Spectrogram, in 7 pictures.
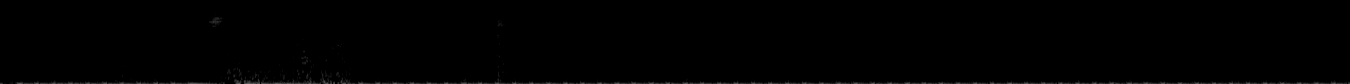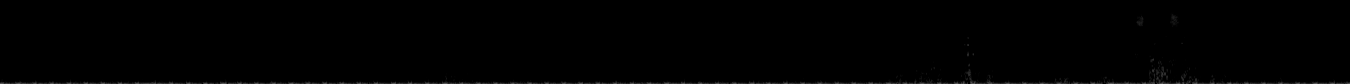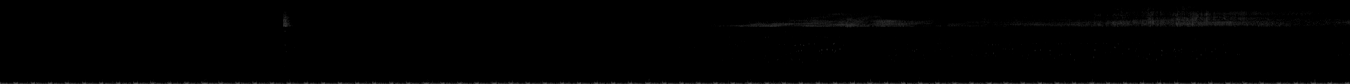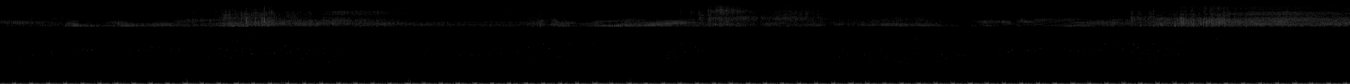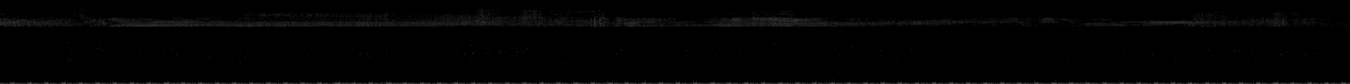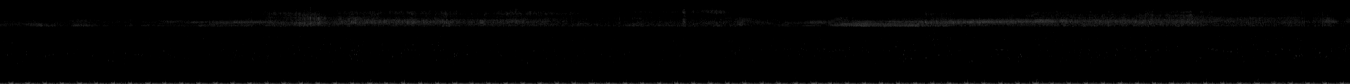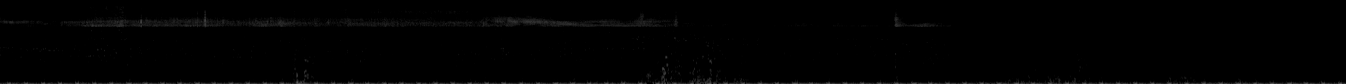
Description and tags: Shaving hair 2
The sound of shaving hair.
H-1 Zoom Recorder
Rode ntg2 microphone
Add some denoiser and you´re good to go.
shaver, shaving, machine, shave, electric, hair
